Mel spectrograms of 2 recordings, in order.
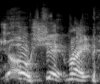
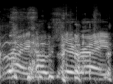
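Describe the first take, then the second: First: Laughing exclamation. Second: Loud laughing realization; laughing, in character. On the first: Shown as a demonstration. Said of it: "do this in character, where you're like". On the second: Acted. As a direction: blurt it out while laughing. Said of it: "do this in character".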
